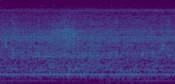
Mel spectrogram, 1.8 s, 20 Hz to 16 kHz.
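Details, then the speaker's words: Harbor Freight 12VDC heater run from a computer power supply rated 8 A at 12 V: faint, steady low whir with no speed changes; the fan runs slowly because the supply can't provide the current it needs, unlike on the battery pack. "barely it was doing much better off the battery pack this just can't provide the current it needs"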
